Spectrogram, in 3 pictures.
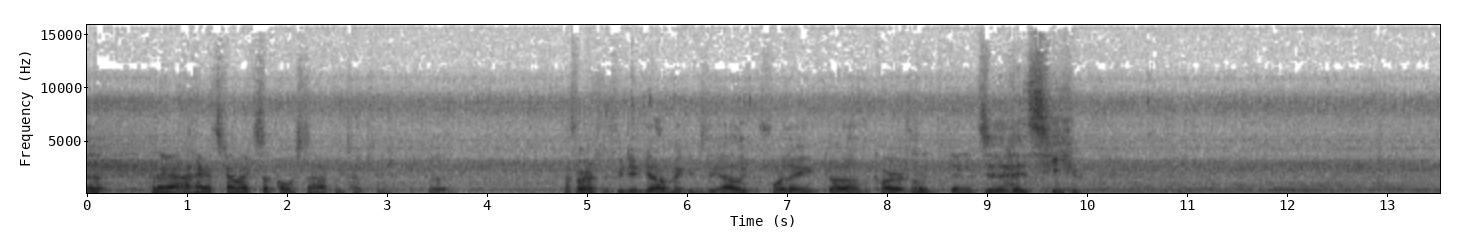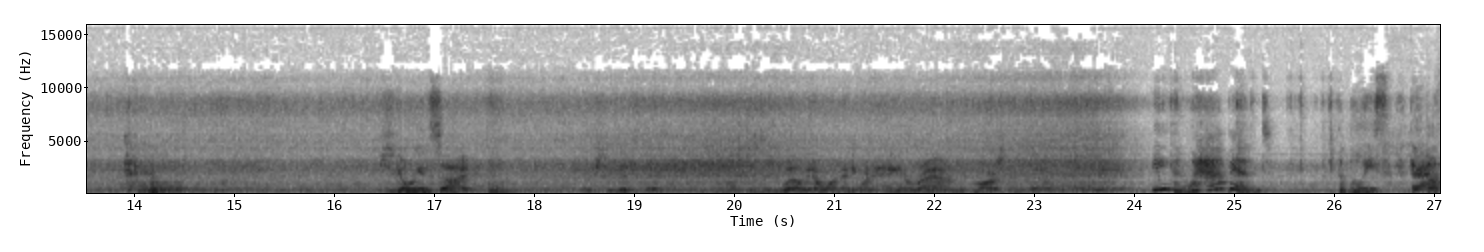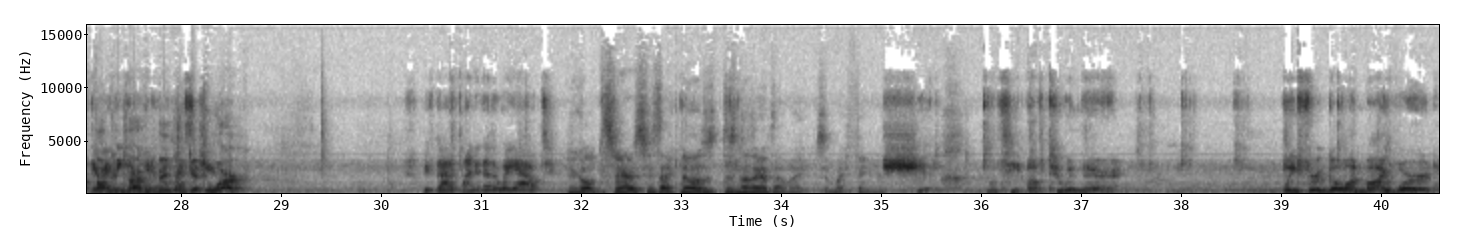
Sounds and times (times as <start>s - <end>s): Speech: 0.0s - 3.7s, 4.8s - 10.0s, 16.5s - 17.5s, 18.5s - 19.3s, 19.9s - 23.3s, 24.2s - 25.4s, 26.0s - 28.7s, 30.4s - 37.4s, 39.0s - 40.5s
Rain on surface: 0.0s - 40.5s.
